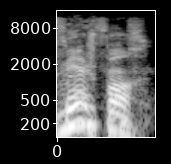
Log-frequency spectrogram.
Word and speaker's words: Miesbach: Ja, also auch nicht Miesbach, sondern Mirschboch. Mirschboch. Ja? – Ah, okay, also mit R und SCH und O wird das ausgesprochen, ja? – Mirschboch.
